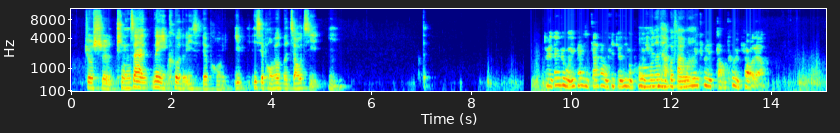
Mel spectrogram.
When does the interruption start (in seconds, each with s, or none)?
11.3 s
